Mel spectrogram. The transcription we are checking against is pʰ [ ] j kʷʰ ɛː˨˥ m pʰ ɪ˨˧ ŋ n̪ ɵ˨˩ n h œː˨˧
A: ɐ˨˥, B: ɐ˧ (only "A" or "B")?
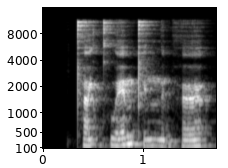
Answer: A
